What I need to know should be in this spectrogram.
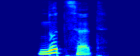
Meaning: second-person plural subjunctive I of nutzen
- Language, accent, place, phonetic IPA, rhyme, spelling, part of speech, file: German, Germany, Berlin, [ˈnʊt͡sət], -ʊt͡sət, nutzet, verb, De-nutzet.ogg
